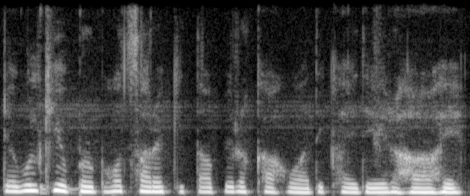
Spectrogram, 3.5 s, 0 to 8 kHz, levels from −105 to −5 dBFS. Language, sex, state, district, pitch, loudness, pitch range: Hindi, female, Arunachal Pradesh, Lower Dibang Valley, 190 Hz, -14 LUFS, 170-205 Hz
